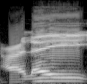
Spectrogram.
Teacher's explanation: یا لین ہے تھوڑا نرمی کے ساتھ کھینچ کر پڑھیں گے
